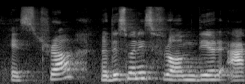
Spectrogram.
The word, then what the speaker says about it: Aestura: It's called Estra. Like, this is the correct pronunciation of the brand. Initially I was saying Astura, but it's Estra.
